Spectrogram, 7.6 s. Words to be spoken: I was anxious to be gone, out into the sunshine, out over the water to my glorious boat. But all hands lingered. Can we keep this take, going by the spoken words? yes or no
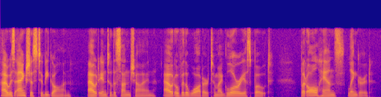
yes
